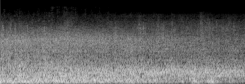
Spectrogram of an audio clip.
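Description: Large explosion sound effect: a loud, continuous rumble with crackle running through it.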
